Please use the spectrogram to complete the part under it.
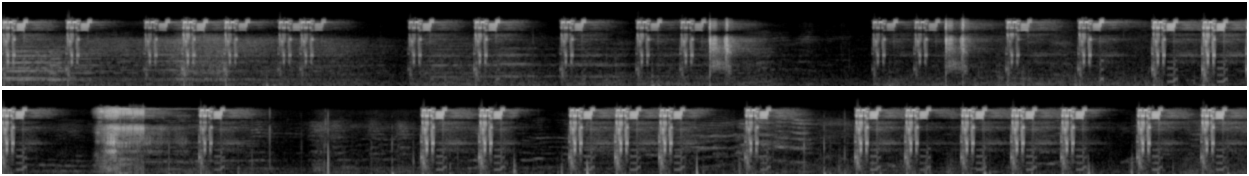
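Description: Short, sharp menu clicks tick again and again as items are picked in a game.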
